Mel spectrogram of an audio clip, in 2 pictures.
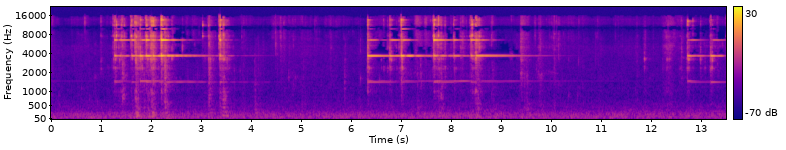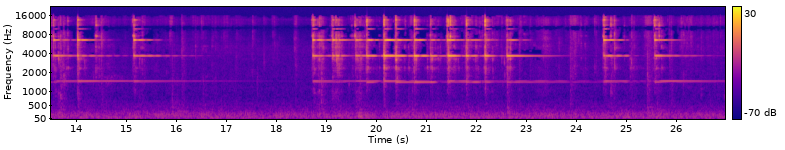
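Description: Small pink tap bells (pet training call bells) pressed repeatedly by a dog and a cat, ringing in about five runs of quick dings with pauses of a few seconds between them.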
